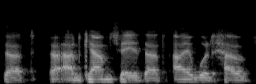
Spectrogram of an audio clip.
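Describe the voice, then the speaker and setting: A man in his seventies, a former rally driver, talking in a casual interview, halting and repeating words with many fillers. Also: fairly low pitch, little pitch movement. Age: 70s. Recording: dull lo-fi recording.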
